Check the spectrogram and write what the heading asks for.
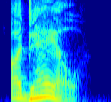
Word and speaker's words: Adele: And I had no idea, but apparently we've been pronouncing Adele's name incorrectly her entire career. She gives it a North London twist, Adele.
